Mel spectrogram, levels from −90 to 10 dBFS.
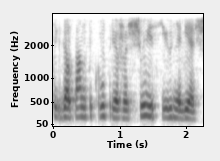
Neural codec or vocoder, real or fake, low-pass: codec, 16 kHz, 16 kbps, FunCodec, trained on LibriTTS, 50 frames a second; fake; 3.6 kHz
